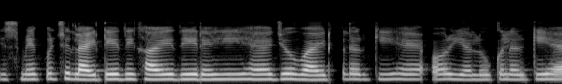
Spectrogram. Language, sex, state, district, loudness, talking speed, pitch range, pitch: Hindi, female, Bihar, West Champaran, -17 LUFS, 180 wpm, 230-240 Hz, 235 Hz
